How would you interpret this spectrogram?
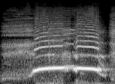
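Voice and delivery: very high loud scream of panic; panicked scream. Retold or imitated. Boy screaming during snake bite, very high panicked scream. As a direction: shriek in terror. Panic attack while bitten.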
